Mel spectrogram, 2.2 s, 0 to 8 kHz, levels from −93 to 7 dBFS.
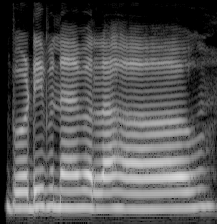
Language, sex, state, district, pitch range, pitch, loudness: Hindi, female, Jharkhand, Sahebganj, 210-225 Hz, 220 Hz, -14 LUFS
